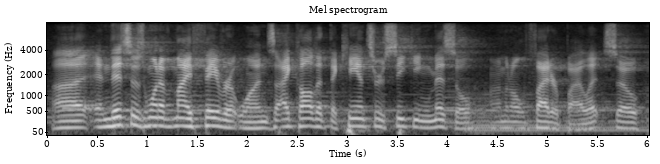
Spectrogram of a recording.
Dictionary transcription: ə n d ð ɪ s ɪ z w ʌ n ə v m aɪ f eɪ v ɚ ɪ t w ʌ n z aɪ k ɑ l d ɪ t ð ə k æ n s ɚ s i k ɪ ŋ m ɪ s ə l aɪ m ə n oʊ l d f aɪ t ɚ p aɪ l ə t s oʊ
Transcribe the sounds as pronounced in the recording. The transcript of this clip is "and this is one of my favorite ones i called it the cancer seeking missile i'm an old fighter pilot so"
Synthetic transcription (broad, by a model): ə n ð ɪ s ɪ z w ʌ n ə v m aɪ f eɪ v ɚ ɪ t w ʌ n z aɪ k ɑ l d ɪ t ð ə k æ n s ɚ s i k ɪ ŋ m ɪ s l aɪ m ə n oʊ l d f aɪ t ɚ p aɪ l ə t s oʊ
